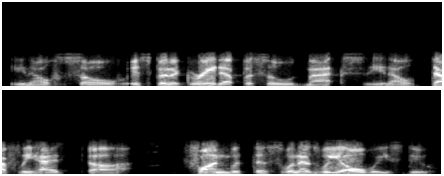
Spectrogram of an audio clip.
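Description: A man hosting a radio show, thanking sponsors and callers in a relaxed way with many fillers. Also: on the low side, fairly quick, creaky, dry recording, phone-quality sound. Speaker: radio host.

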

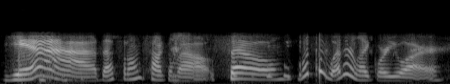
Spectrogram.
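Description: A woman's voice: a little high, sing-song, measured pace, dry recording. A woman hosting a radio show in casual chat, who swears freely and laughs often. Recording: dry, phone-like line.

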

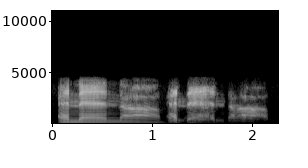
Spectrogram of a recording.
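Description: An American man hosting a casual live internet radio talk show in a halting, informal way. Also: mid-range voice, level tone, smooth. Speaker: wrestling talk show host. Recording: muffled phone-like line with echoed doubling.

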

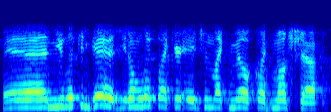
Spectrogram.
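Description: A line cook chatting casually, upbeat and teasing with an enthusiastic manner. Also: male voice, high-pitched, flat delivery, brisk. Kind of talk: casual podcast chat. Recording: tinny phone-like line.

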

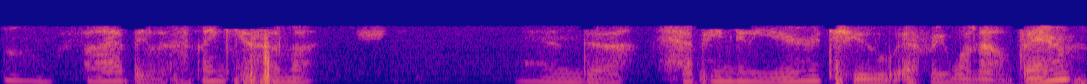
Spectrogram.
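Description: A woman calling in to a radio show over a phone line, polite and gently hesitant, about to share a poem. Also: low voice, moderate pace, slightly rough. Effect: heard over a phone line into a radio show. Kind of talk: call-in chat, reading a poem.

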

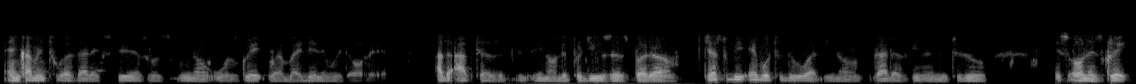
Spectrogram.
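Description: A man's voice: deep voice, steady tone, a little fast, dry recording. A man, a musician guest answering interview questions in a meandering, reflective way. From Tanzania. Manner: meandering, reflective, many filler phrases. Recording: tinny phone line, dry.

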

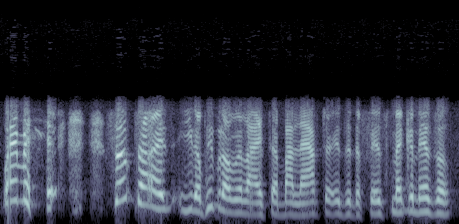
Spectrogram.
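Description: A woman hosts a call-in show over a thin, tinny phone line, her slightly high voice swinging widely in a sing-song way. She talks quickly, bluntly and outspokenly, laughing easily. The sound is dry and close, with no room sound.

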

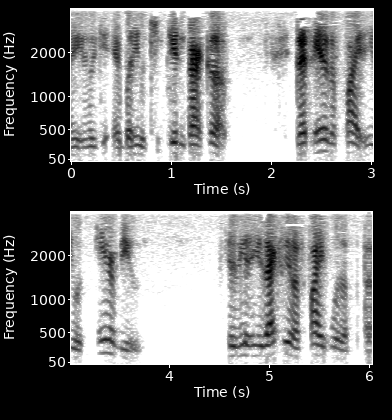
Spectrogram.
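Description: Male motivational preacher, slightly higher-pitched, fervent and emphatic, repetitive rhetorical delivery, narrow phone-quality audio. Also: no echo. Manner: fervent, emphatic, repeating phrases for effect. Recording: thin, phone-like radio-style sound.

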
